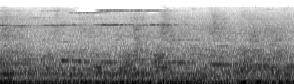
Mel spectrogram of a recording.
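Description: Busy street ambience: indistinct chatter of people talking around the microphone over a steady low rumble of road traffic.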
